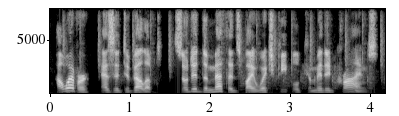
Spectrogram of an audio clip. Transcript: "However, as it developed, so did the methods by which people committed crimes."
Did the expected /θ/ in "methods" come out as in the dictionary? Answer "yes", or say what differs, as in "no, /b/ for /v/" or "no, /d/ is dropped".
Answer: yes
